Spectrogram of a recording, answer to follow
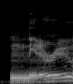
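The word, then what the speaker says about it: Mineru: Ganon in Hyrule castle and I just found minu is that how you say it yes yeah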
